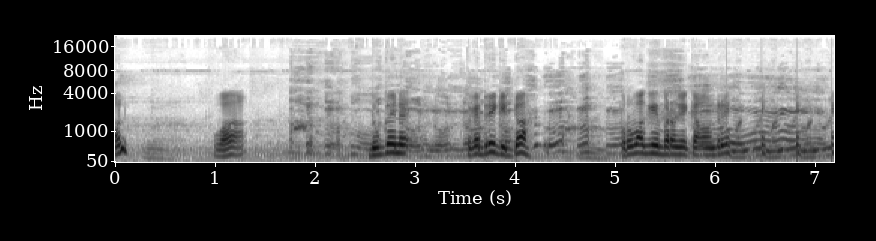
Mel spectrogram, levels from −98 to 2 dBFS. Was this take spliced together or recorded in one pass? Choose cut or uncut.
uncut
